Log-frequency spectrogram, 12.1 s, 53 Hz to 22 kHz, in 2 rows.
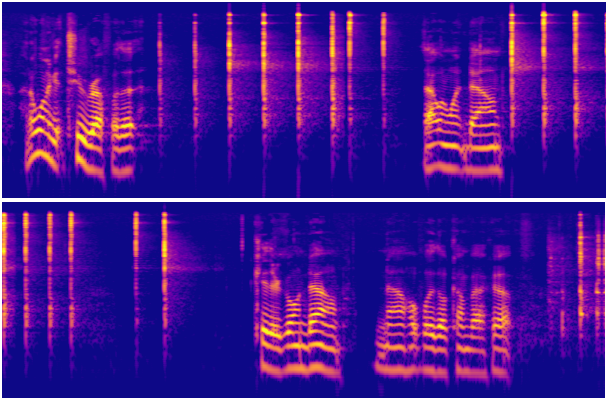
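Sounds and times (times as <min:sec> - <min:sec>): hammer tapping metal: 0:01.6 - 0:04.0, 0:05.1 - 0:08.0.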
